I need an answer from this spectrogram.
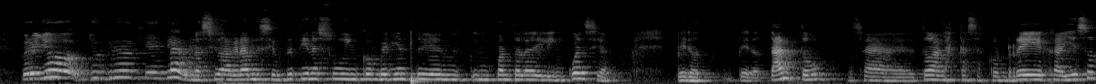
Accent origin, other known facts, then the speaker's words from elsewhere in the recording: Santiago, Santiago Metropolitan Region, Chile; yo tan orgullosa de mi ciudad, yo soy de Santiago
